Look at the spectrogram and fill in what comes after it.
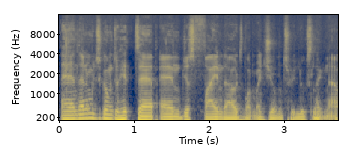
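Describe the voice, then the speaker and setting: Dry and close with no echo, a man speaks at a moderate pace with a dark, mellow, somewhat breathy tone, a fairly low pitch and very wide pitch swings. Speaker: 3D modeling tutor. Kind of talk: tutorial. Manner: casual, thinking aloud.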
